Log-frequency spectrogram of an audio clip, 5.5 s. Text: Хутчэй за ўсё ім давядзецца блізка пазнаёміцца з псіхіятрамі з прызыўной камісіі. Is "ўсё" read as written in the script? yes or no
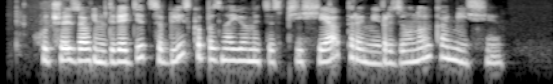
no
